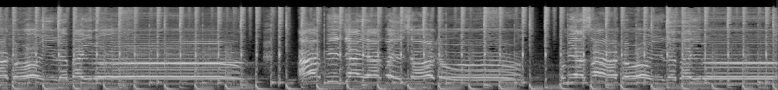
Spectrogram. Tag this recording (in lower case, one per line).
theme music
soundtrack music
music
